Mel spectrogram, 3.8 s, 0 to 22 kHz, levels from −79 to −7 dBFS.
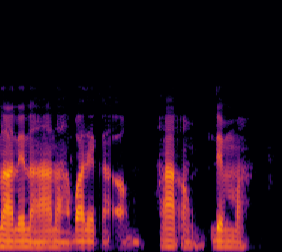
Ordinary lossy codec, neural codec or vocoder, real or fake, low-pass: none; none; real; 5.4 kHz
